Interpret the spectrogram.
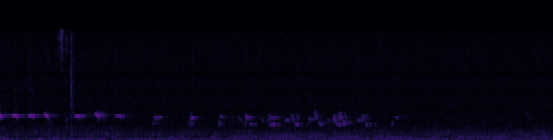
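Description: Small birds chirping outdoors: a quick run of short, high chirps at first, then a looser scatter of chirps, over a steady low rumble.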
